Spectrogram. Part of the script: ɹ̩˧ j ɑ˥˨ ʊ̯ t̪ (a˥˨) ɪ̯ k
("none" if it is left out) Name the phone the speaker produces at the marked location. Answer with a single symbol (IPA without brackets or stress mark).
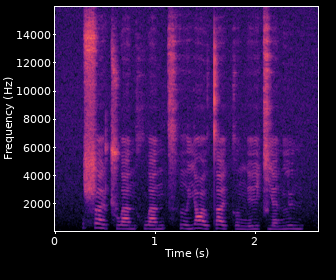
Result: a˥˨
